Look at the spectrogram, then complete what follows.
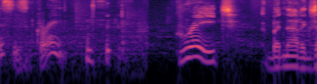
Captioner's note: laughter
